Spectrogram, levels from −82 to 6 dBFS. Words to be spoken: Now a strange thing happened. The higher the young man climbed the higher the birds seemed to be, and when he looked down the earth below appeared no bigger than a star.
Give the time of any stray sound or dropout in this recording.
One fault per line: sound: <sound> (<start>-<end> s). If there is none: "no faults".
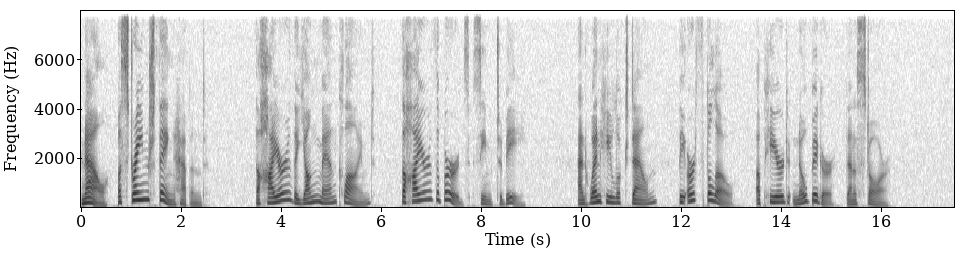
no faults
